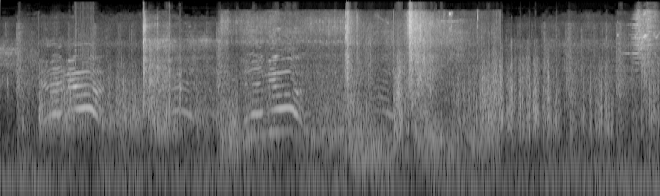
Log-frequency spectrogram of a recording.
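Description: Heavy artillery and gunfire during the Russian attack on Ukraine near Kyiv: loud repeated booms and cracks roll through, with whistling sweeps overhead and a dense rumbling background throughout.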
